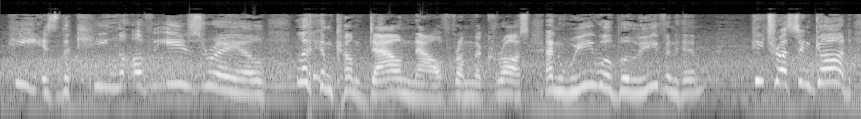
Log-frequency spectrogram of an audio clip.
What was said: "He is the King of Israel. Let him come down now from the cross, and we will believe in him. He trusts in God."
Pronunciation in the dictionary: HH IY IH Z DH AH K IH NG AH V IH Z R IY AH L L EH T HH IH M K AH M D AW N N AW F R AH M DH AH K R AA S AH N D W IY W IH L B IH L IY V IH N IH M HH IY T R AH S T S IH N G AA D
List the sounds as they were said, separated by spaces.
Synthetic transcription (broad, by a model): HH IY IH Z DH AH K IH NG AH V IH Z R IY AH L L EH T HH IH M K AH M D AW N N AW F R AH M DH AH K R AA S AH N W IY W IH L B IH L IY V IH N IH M HH IY T R AH S T S IH N G AA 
